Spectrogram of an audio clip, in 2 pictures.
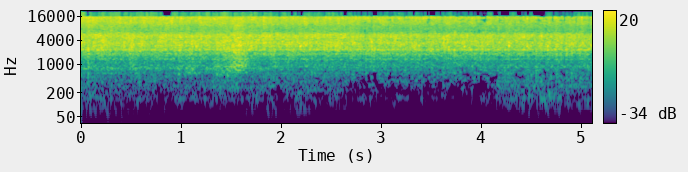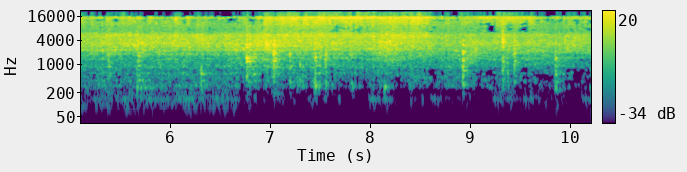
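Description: Meat frying hard in a pot with onion and garlic, a loud continuous sizzle with occasional stirring clatter toward the end.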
